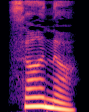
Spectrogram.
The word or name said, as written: ಸಾನ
